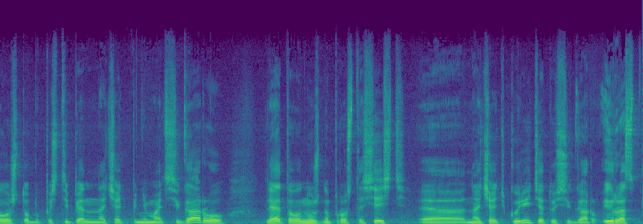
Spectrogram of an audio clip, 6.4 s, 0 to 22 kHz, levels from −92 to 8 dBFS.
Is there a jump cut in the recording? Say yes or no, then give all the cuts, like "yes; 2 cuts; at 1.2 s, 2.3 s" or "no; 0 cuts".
yes; 1 cut; at 4.1 s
